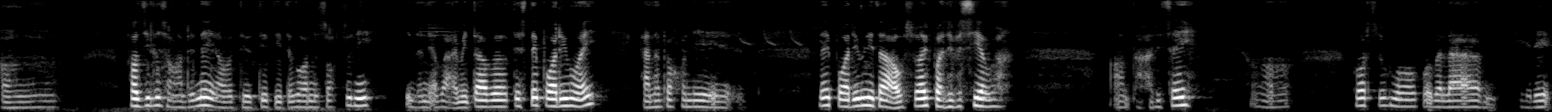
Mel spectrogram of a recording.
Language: Nepali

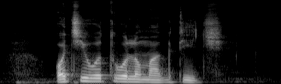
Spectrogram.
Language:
Luo (Kenya and Tanzania)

